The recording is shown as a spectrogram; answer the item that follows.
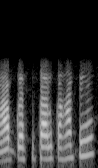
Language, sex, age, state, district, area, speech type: Hindi, female, 45-60, Uttar Pradesh, Hardoi, rural, conversation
